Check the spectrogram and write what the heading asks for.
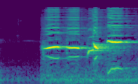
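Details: Oriental magpie-robin singing as a lure to set other magpie-robins singing: after silence, two steady clear whistles, then a quick upward slide into a higher held whistle.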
